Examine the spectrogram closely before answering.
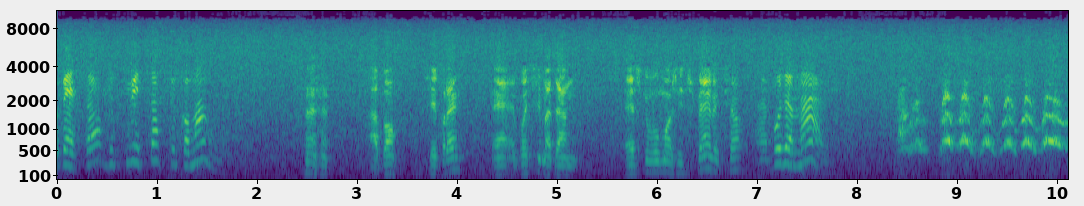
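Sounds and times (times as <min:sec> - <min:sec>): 
speech: 0:00.0 - 0:01.8, 0:02.4 - 0:07.8
small dog barking in high-pitched yaps: 0:08.4 - 0:10.1.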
